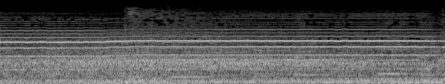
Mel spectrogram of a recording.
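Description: Live concert music: one long high note held steady over the band's backing, with low bass and drums beneath. About a second in, a brighter wash of noise joins it, fitting arena crowd cheering.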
